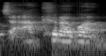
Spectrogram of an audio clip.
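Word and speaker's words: צָעַק: 10절에 그런데이 사용되어지고 있는이 부르짖다라고 하는이 단어는 히브리어로 짝크라고 발음을 하는데요. 어이 어 우리가 망치질을 하다가 손가락을 확 지었을 때 보통 사람들 반응은 어떻게 나와요?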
